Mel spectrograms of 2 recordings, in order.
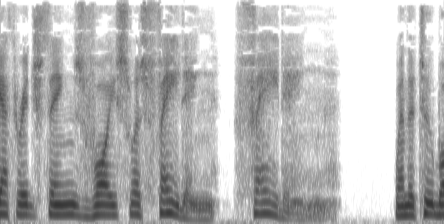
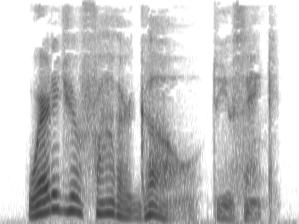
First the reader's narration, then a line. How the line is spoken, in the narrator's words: Jack asked softly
